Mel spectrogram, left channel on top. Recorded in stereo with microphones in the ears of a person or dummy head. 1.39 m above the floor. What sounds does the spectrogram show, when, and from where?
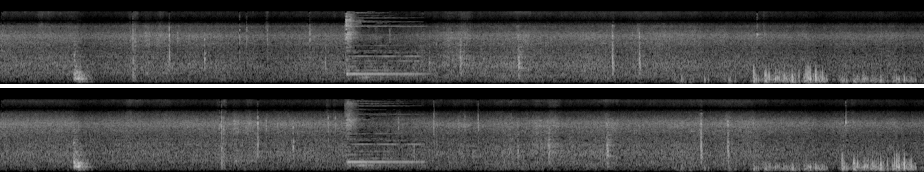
0.7 s a thud: 25° right (ahead or behind), 1.9 m
3.5 s a chime: 45° left (ahead or behind), 1.7 m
